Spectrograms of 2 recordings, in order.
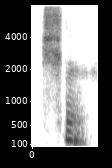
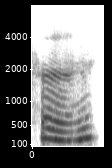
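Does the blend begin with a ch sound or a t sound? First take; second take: ch sound; t sound. First: The blend begins with a ch sound. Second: The blend begins with a clear t sound. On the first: The speaker calls it wrong. "not a chur. Try to get the ch off of there" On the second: The speaker calls it right. "It's intended as a ter"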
